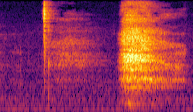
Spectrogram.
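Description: A woman's sigh: a breathy exhale about a second and a half in, after one short click.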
